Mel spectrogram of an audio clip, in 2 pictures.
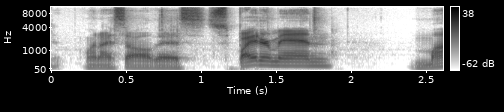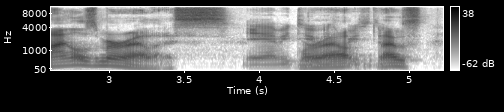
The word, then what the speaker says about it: Morales: Morales. Your pronunciation say it.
